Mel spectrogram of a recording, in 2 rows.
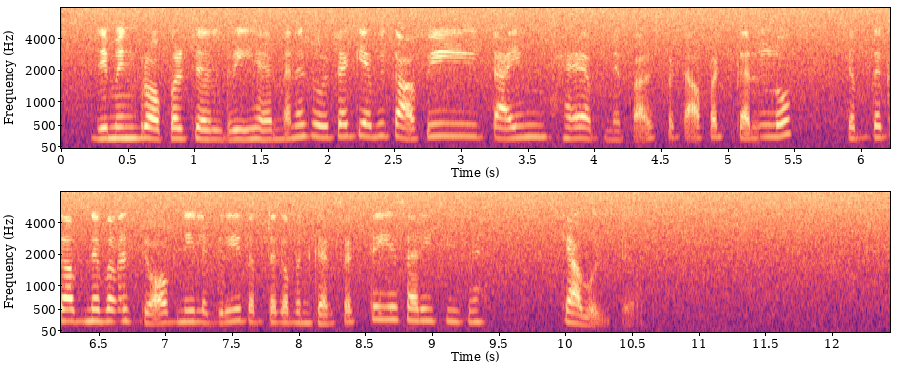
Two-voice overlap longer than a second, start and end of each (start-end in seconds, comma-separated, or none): none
